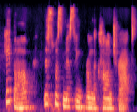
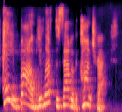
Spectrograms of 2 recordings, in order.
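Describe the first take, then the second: First: Said in the usual way. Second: Pitched up, calling Bob out with an edge; charged accusing tone. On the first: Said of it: "It's the same tone". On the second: Shown as a demonstration. Contract holder confronts Bob, charged accusing tone. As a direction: point the finger at Bob about the contract. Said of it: "I teach people to speak charge neutral".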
